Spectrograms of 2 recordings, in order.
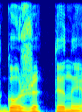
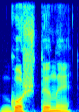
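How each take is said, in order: First: The consonant before t is a voiced zh. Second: The consonant before t is a voiceless sh. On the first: The speaker calls it wrong. "Не говорят" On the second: The speaker calls it right. "Здесь «ж» оглушается, превращается в «ш» перед «т»"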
